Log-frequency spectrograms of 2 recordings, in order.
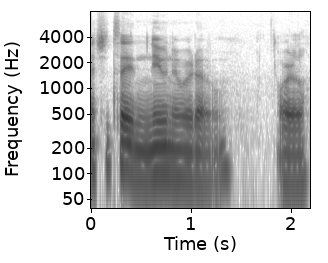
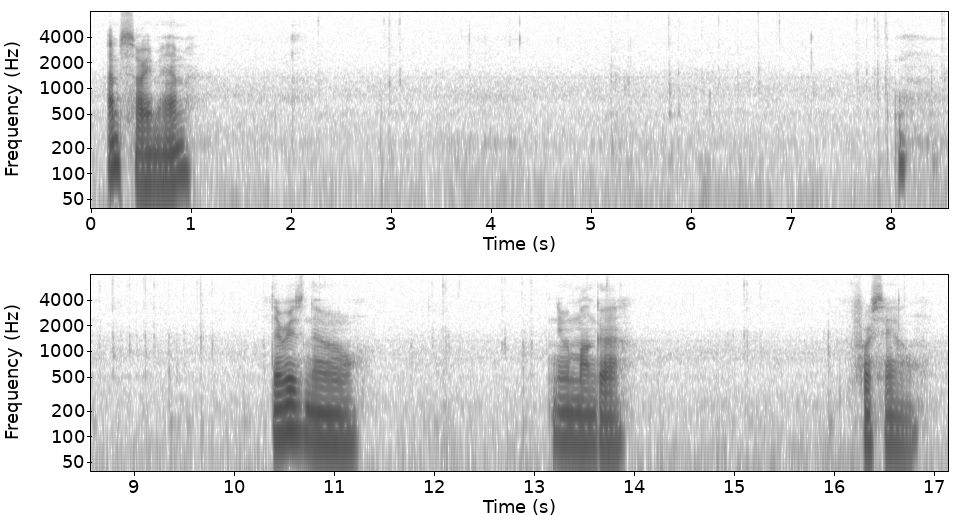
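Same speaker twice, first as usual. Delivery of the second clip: sad, sorrowful, sorry-sounding voice; 4 dB quieter than usual. Voicing a shop owner telling a customer there's nothing new: sad voice. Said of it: "he becomes sad, and you can hear it in his voice".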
